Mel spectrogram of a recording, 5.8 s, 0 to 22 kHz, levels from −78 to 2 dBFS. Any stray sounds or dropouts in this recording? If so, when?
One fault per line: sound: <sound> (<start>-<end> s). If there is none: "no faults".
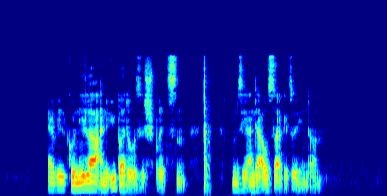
sound: thud (3.0-3.2 s)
